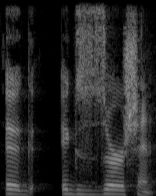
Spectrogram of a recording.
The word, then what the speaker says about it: exertion: at the pronunciation because notice you have X but that's not how it's pronounced it's pronounced as IG exertion IG exertion exertion exertion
